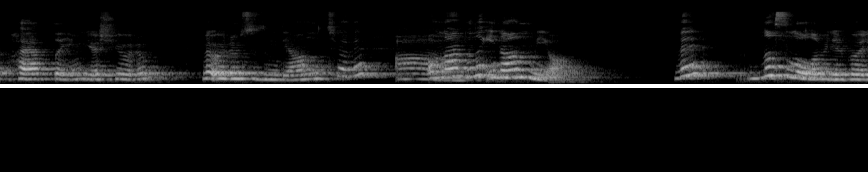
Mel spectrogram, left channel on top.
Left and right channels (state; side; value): silent; right; digital silence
